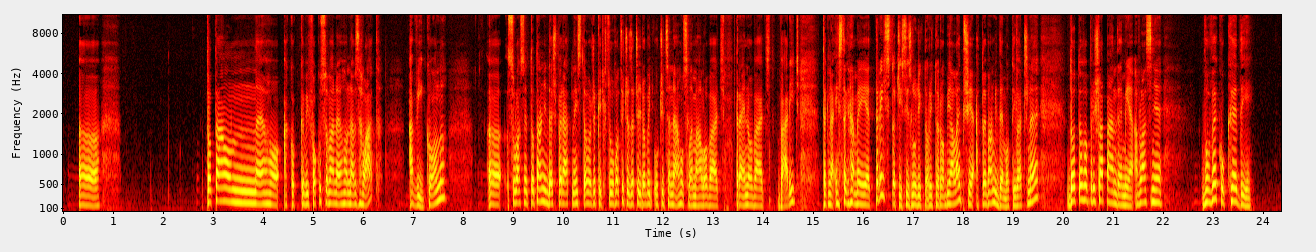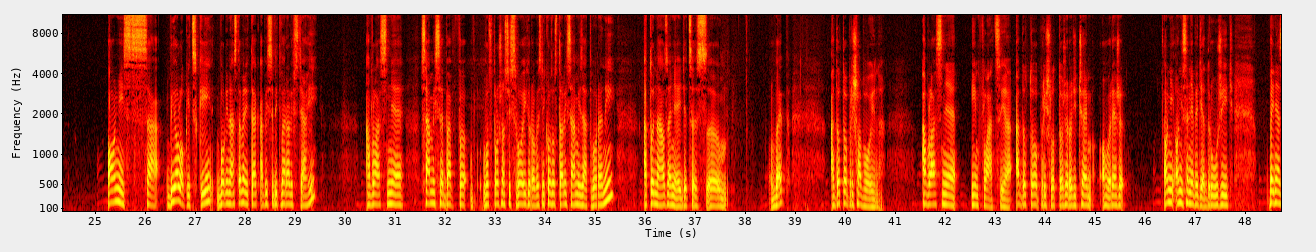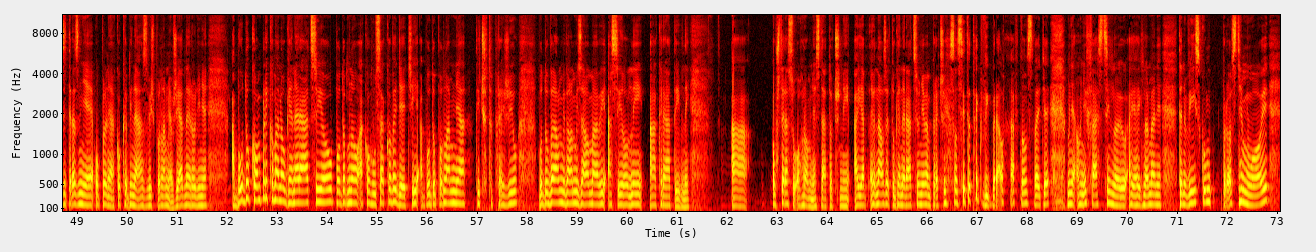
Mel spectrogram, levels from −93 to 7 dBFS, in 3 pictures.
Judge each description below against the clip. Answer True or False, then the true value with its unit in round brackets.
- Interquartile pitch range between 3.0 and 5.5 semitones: True (3.5 semitones)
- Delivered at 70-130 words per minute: False (145 wpm)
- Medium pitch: True (170 Hz)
